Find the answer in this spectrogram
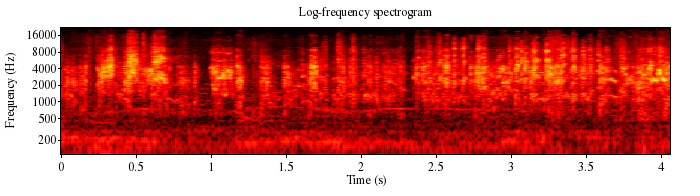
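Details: Several budgies chatter in a softer, busy stream of high twittering chirps and brief squawks, rising in loudness toward the end.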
